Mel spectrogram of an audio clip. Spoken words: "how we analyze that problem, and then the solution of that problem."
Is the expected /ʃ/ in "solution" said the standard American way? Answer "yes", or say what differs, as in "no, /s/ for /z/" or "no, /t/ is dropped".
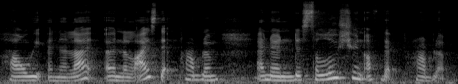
yes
